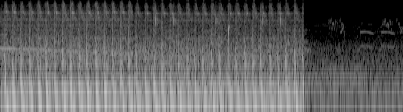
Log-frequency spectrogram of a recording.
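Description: A helicopter's rotor chops rapidly overhead.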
